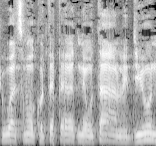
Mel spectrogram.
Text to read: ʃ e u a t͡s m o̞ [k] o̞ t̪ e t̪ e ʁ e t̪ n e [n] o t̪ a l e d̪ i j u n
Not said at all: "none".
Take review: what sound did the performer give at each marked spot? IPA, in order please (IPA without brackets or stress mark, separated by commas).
k, none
